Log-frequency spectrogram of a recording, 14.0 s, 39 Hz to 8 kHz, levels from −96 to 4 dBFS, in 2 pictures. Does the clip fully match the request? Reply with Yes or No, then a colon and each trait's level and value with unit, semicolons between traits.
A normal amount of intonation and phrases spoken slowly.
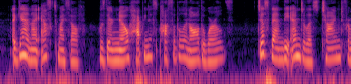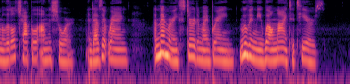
No: average, 3.3 semitones; average, 170 wpm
